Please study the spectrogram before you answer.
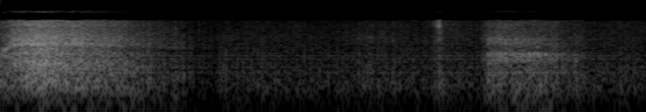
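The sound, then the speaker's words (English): Deep breathing during a guided relaxation exercise: a long, breathy rush of air, then a quieter stretch, then a second breathy rush. Both are soft and airy, with no talking. “So take a deep breath. Let's let all that stuff go.”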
